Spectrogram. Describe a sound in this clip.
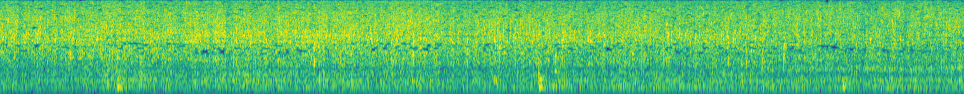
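A metal spoon scrapes against a pan.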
